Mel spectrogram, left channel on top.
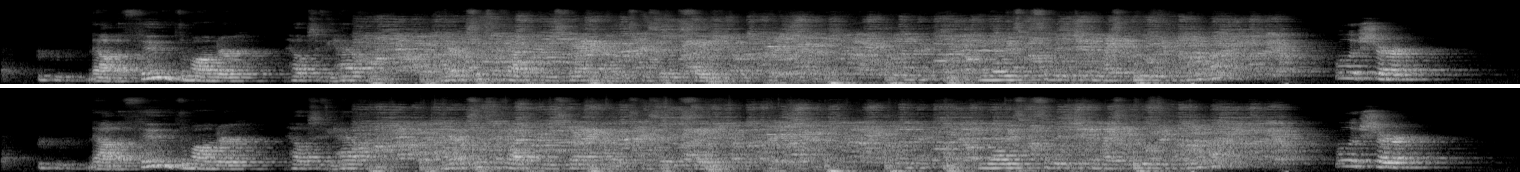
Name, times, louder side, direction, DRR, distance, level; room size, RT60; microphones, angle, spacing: voice 1, 0.4-0.7 9.0-9.3 13.3-14.0, right 1 dB, 70° left, -6 dB, 0.9 m, -23 dB
voice 2, 0.9-2.4 2.8-3.9 4.3-8.2 9.7-12.3, left 1 dB, 10° left, -6 dB, 0.4 m, -24 dB
sound 1, 3.2-11.9, right 1 dB, 60° right, 0.4 m, -31 dB
sound 2, 3.5-12.9, left 1 dB, 20° right, 1.0 m, -23 dB
2.6 x 2.4 x 2.6 m, 1.3 s
head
